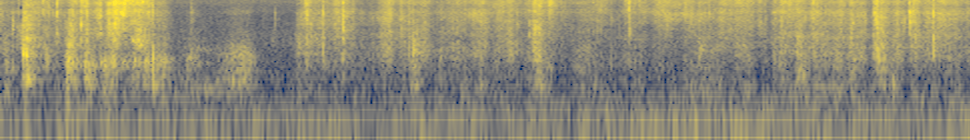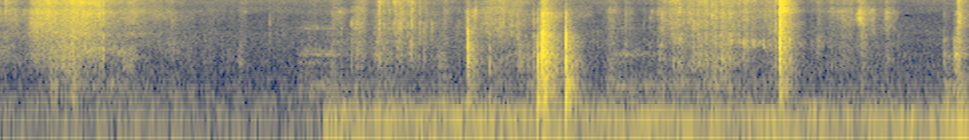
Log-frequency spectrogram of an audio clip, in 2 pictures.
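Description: Thin paper wrapping rustling and crinkling as it is peeled off a small machined aluminium gearbox part, with two sharp clicks in the last few seconds as the part is handled.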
